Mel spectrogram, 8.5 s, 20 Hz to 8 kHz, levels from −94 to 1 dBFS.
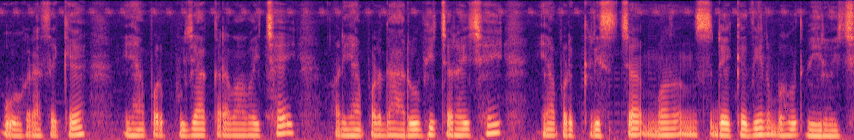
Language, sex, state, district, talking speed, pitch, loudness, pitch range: Bajjika, male, Bihar, Vaishali, 205 wpm, 130 Hz, -17 LUFS, 125-140 Hz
